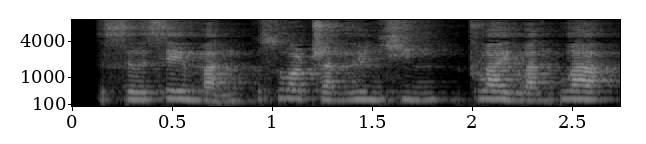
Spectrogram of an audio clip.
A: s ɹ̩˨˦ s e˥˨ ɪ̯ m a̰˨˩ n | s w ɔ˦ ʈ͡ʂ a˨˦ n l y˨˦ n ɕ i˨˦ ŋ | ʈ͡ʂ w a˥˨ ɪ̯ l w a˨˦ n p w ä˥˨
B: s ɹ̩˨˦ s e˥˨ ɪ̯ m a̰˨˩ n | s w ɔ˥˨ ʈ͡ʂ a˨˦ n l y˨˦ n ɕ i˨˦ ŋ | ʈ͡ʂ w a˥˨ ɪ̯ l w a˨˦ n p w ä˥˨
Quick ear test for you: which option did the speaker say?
B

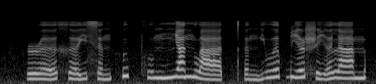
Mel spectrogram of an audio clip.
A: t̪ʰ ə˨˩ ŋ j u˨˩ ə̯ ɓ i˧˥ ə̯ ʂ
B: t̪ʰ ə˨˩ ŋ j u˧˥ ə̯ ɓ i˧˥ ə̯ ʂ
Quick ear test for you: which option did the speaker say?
B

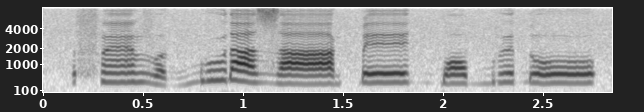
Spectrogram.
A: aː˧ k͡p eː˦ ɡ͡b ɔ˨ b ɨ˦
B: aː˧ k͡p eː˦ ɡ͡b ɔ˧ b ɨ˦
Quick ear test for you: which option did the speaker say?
B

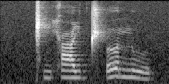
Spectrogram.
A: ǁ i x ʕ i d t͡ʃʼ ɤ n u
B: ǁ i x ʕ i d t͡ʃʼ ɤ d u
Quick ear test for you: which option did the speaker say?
A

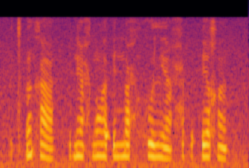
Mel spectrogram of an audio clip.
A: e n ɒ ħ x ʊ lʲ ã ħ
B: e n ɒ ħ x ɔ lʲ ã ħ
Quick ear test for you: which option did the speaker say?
A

